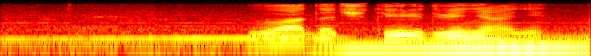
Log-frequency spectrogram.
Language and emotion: Russian, neutral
